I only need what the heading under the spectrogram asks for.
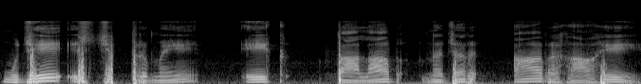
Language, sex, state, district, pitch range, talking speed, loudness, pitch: Hindi, male, Madhya Pradesh, Dhar, 95-120 Hz, 95 wpm, -21 LUFS, 105 Hz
